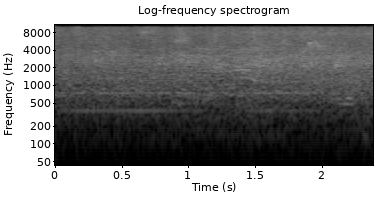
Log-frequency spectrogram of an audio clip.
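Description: Town street ambience: a steady wash of traffic and people in the background, with a faint steady hum running through it and a car approaching near the end.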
